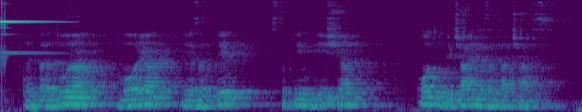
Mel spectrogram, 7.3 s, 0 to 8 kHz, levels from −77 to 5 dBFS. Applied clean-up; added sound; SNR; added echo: none; Bicycle bell; -5 dB; reverberation time 1.2 s.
